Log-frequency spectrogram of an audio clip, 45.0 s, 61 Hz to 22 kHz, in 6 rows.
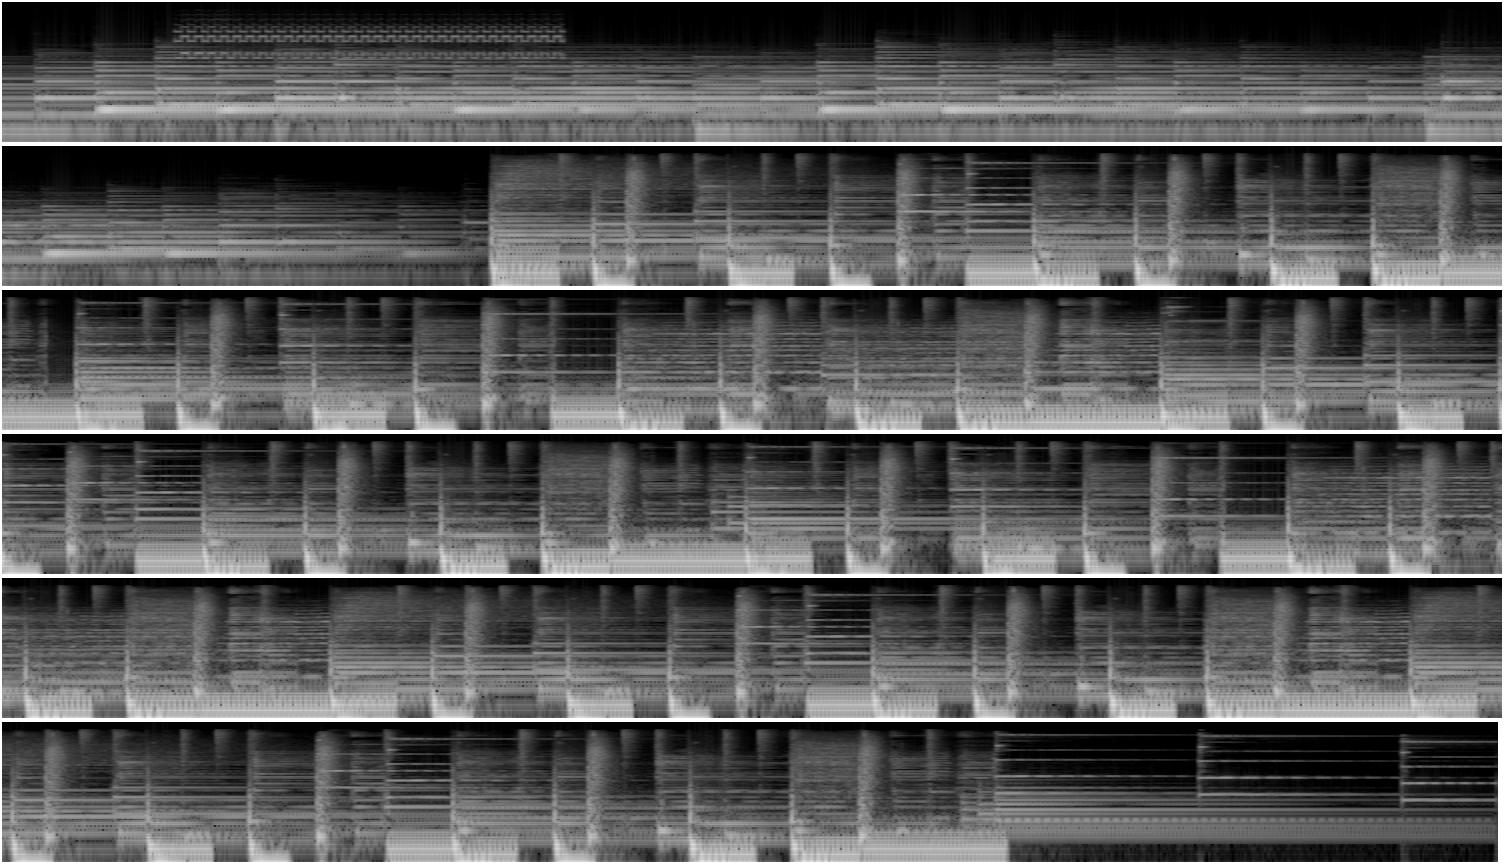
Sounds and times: Music: 0:00.0 - 0:44.9.

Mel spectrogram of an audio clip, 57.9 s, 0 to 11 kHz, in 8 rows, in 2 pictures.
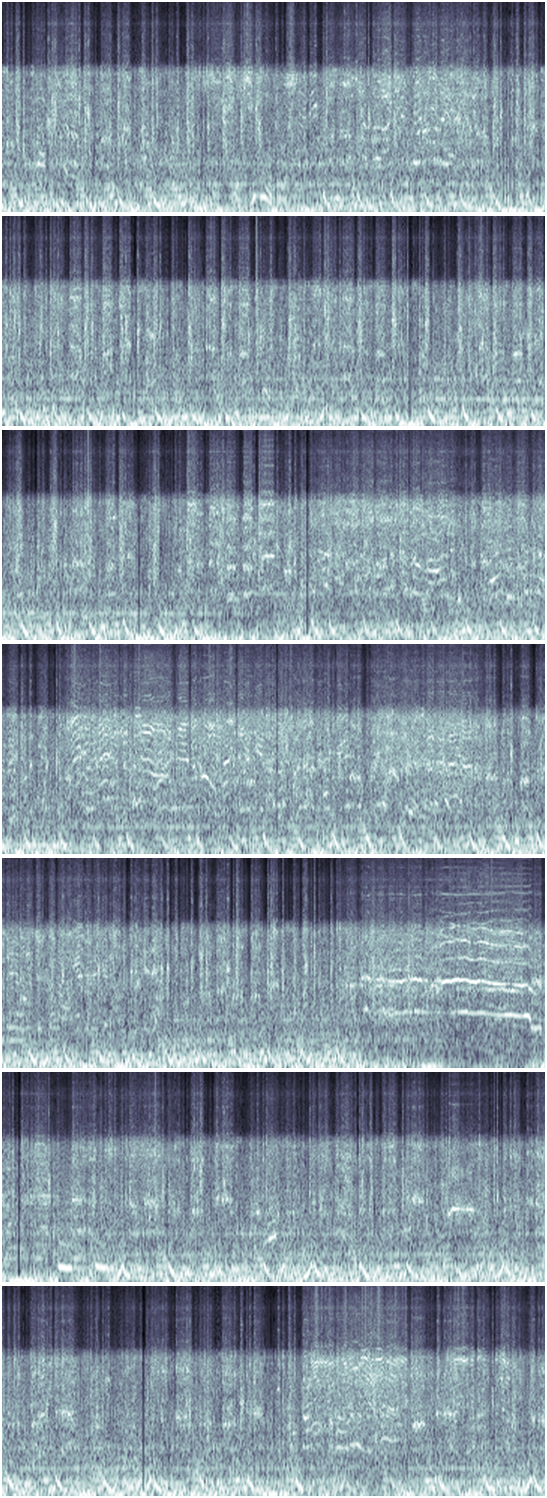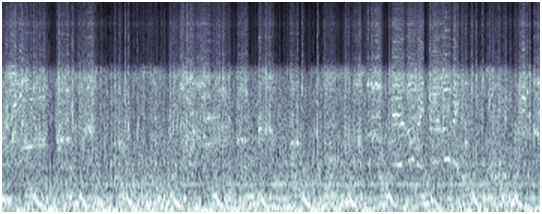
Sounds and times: Music: 0:00.0 - 0:57.8.

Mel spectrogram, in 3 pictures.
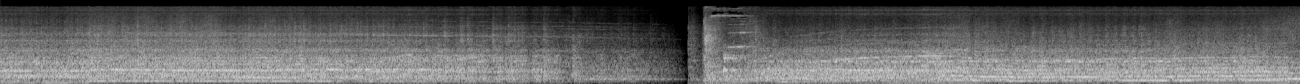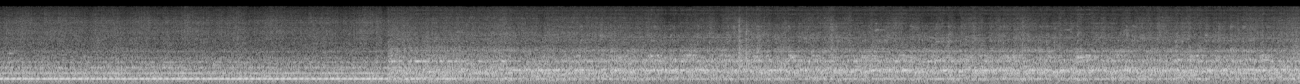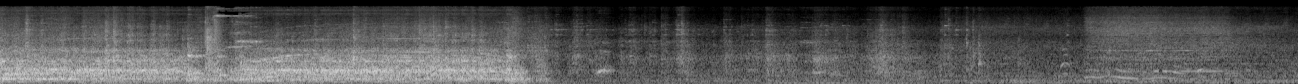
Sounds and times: Train: 0:00.0 - 0:38.9.

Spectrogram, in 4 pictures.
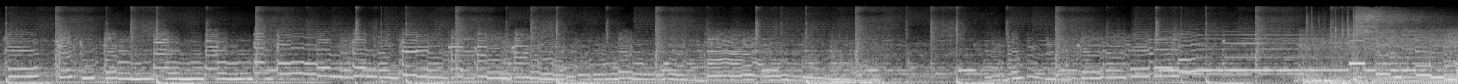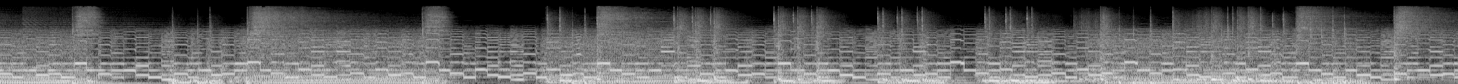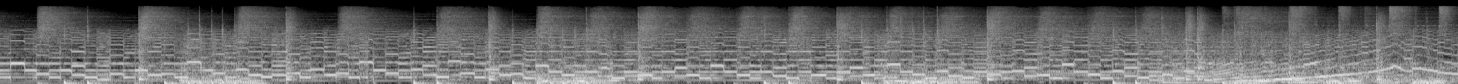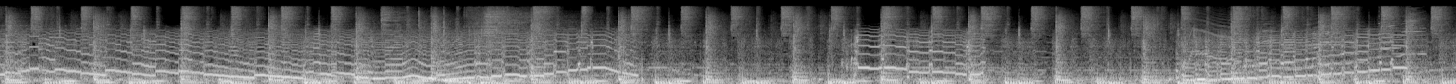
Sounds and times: Electric guitar: 0:00.0 - 0:58.3
Heavy metal: 0:00.0 - 0:58.3.

